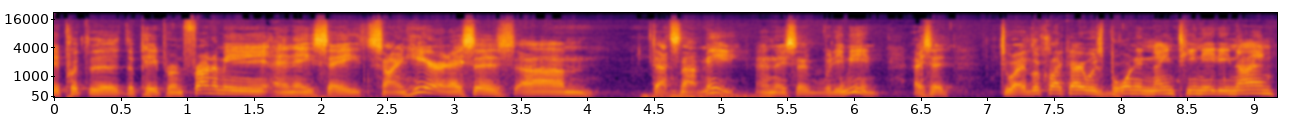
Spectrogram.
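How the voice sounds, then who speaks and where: A man talks at a fairly quick pace and a medium pitch. His pitch varies in an ordinary way while his loudness stays very even. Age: 60s. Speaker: state politician. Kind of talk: radio talk show interview. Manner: animated.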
